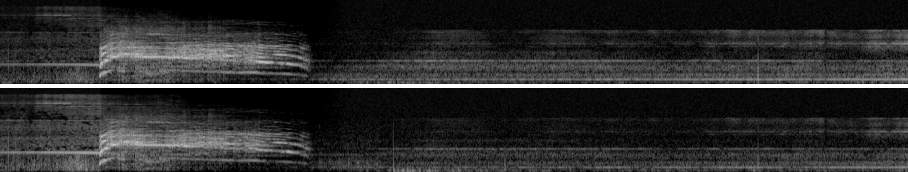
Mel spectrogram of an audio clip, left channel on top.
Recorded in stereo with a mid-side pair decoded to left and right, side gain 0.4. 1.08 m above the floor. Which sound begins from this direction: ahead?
A scream, at 1.0 s.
